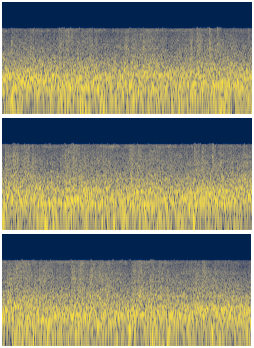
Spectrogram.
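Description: Train running at speed, heard from an open window of one of its coaches: a loud, steady rumble of wheels on the track with irregular clatter.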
